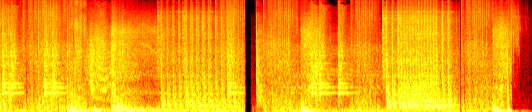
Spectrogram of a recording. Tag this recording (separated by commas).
Fusillade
